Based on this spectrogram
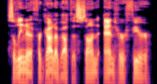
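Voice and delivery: usual speaking voice

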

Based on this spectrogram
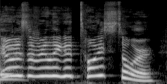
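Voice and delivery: very high mock childlike whine; mock wistful. Missing his childhood toy store, high childish whine. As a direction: whine it like a sad kid.

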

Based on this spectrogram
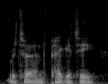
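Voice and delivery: usual speaking voice

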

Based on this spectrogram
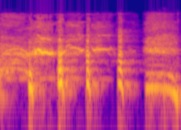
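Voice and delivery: a burst of high-pitched real laughter. Real, not acted. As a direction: crack up at the punchline. Still laughing at the punchline.

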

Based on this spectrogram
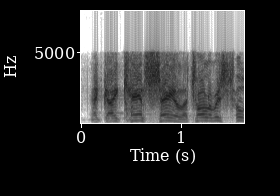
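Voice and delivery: loud, high furious insistence; angry outburst. Acted. First mate angrily refusing to let the new second mate sail. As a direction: slam the door on the idea.

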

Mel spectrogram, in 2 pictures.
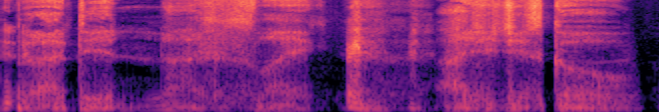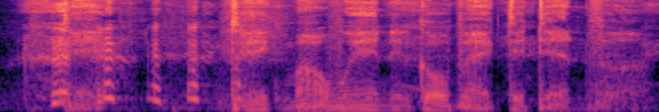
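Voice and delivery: lowest voice. Pretend. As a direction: drop to the bottom of your range. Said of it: "lowest voice".

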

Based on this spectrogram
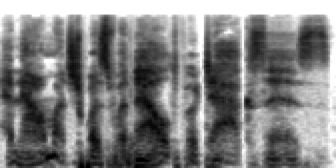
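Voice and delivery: breathy, high mock-seductive whisper; mock sexy IRS whisper. IRS agent teasing Natalie, mock seductive whisper. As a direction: whisper it like a creepy tax agent. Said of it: "the I R S will be taking over".

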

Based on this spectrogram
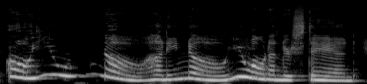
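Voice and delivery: very high, sugary talking-down voice; mock patronizing Anya. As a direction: coo at her like a small child.

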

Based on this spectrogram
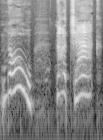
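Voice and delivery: high, dismayed cry of protest. A narrator's reading. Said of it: "Lisa Ann cried out".

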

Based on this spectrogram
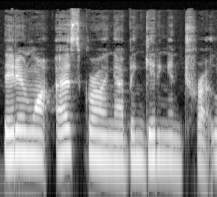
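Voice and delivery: usual speaking voice

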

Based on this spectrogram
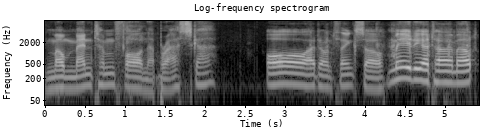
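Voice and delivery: slow, low, smug dismissal; scheming network boss voice; smug TV executive. Pretend. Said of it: "is like".

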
